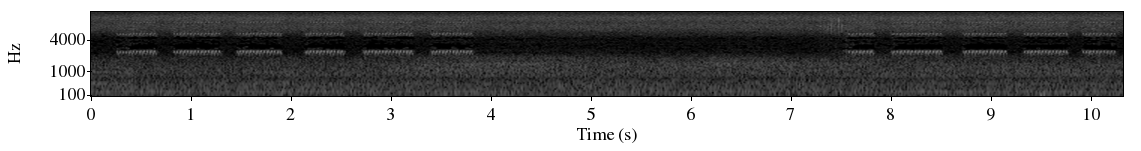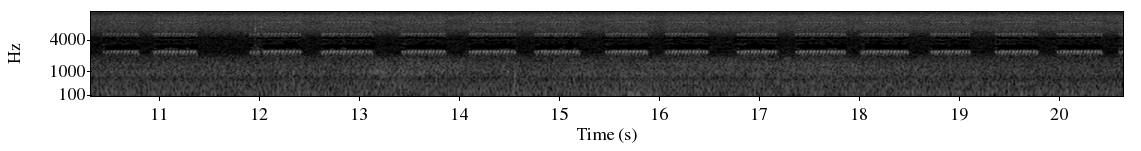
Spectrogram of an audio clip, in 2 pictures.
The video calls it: Boomkrekel/Italian tree cricket (Oecanthus pellucens) Geluid/Sound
